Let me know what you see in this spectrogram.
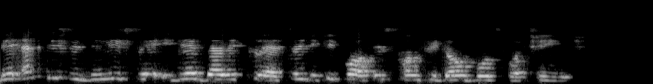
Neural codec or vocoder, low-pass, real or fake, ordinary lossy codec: vocoder, 44.1 kHz, 128 mel bands, Pupu-Vocoder; 5.4 kHz; fake; AAC, 32 kbps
